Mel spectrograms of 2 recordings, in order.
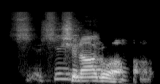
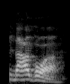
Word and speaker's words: Shu-Nagua: because haven't got a hope in hell of pronouncing the band name. So what was it? Shinagua. Shinagua. Shinagua, yeah, yeah. You should bloody spell it like Um, that, and so it's easier to say. yeah, Shunagua.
